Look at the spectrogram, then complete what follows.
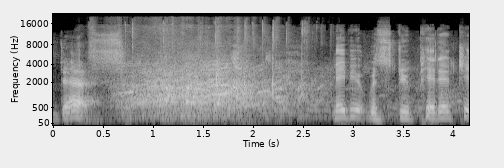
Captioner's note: laughing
